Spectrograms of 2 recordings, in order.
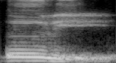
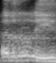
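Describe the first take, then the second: First: The word is said with strong emphasis. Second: The word is said with light emphasis. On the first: The speaker calls it right. "tapi ditekan sedikit early" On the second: The speaker calls it wrong. "jangan early"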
